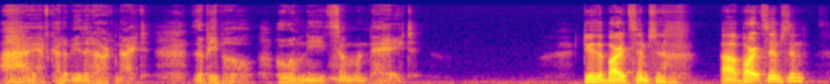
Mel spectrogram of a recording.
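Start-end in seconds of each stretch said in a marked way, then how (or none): 0.0-4.2 very quiet, breathy, barely audible whisper. Asked to do voices, the speaker performs a Batman voice. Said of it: "the kind of Batman voice you want".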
